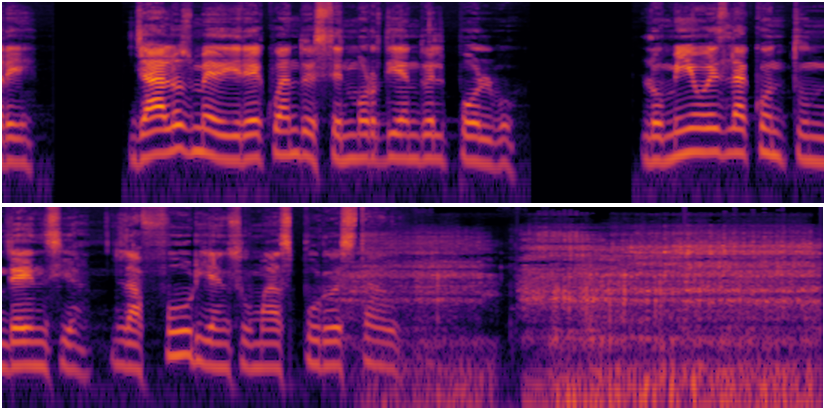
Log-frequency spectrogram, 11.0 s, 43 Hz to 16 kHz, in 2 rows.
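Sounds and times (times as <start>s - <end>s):
speech: 0.0s - 3.5s, 4.3s - 8.4s
tiger roaring: 7.8s - 10.9s.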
